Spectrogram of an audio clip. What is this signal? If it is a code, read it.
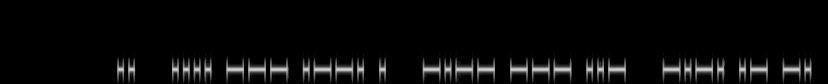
Morse code, heard as a keyed tone, about 22 wpm, 700 Hz. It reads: I HOPE YOU CAN
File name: practice / 22wpm / Sentences with 8-Word Phrases - 22wpm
